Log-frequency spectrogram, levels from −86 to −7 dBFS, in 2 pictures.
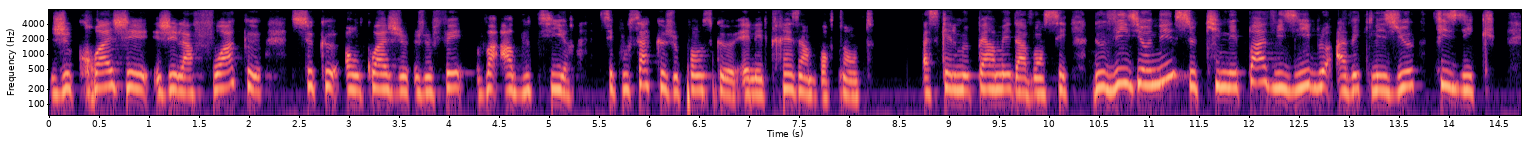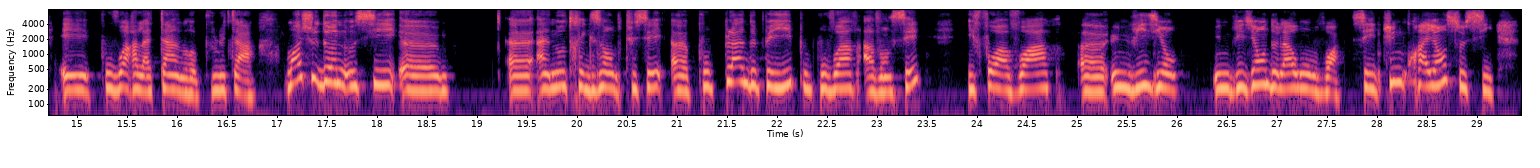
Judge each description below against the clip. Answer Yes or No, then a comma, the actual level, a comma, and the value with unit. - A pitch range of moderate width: Yes, average, 3.4 semitones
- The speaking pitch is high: Yes, high, 200 Hz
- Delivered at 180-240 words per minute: No, average, 170 wpm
